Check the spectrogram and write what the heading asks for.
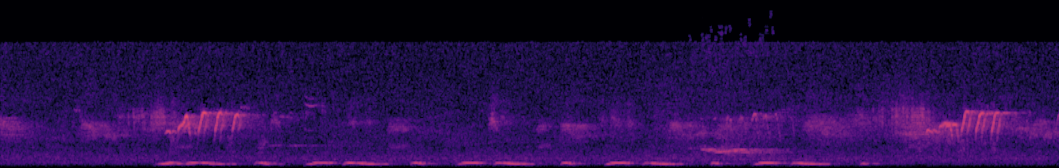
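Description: Birds calling: one repeats a short, low cooing note about two times a second for most of the stretch, and quick high chirping runs come about two seconds in and again near the end, over faint outdoor background noise.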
